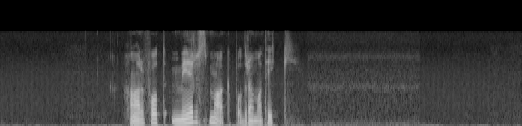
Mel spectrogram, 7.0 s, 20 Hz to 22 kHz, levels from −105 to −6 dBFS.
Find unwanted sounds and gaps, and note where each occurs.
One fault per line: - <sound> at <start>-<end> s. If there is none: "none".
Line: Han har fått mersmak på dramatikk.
none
